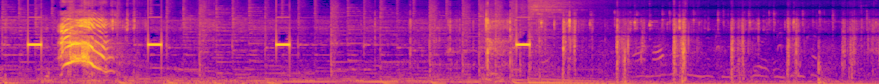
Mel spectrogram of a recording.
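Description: Four short, flat electronic bleeps, all at the same pitch, scattered irregularly through the first seven seconds, with a brief shouted voice falling in pitch between the first two.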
